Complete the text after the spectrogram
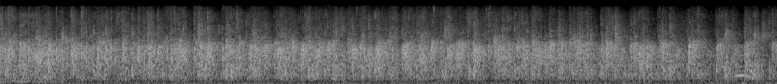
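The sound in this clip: A loud, sustained round of audience applause welcomes a guest onto a stage. The clapping stays thick and even throughout.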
